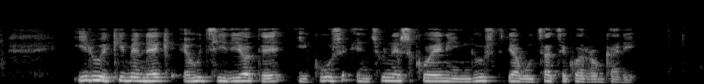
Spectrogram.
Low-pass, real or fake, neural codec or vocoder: 5.4 kHz; real; none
